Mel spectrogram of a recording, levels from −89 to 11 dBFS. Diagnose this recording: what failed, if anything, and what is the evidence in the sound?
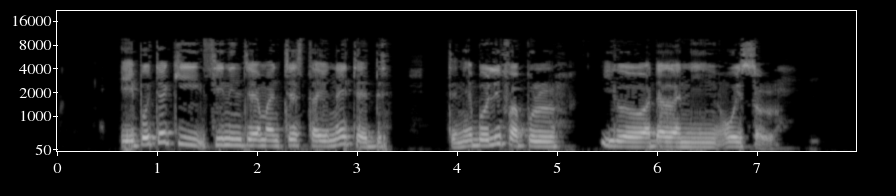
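The codec stage is where it went wrong: the speech sounds dull and smeared the whole way through, with a fizzy, warbling edge on sibilants. That's most likely AAC compression, with AAC-LC starved of bits, which fits about 32 kbps, so high bands get cut or patched with noise.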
